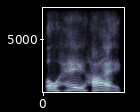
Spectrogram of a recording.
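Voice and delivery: high, sugary fake hello; mock a two-faced sweet greeting; fake friendly greeting. Imitating a fake-friendly neighbor's sugary hello. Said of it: "they always wanna be like".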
